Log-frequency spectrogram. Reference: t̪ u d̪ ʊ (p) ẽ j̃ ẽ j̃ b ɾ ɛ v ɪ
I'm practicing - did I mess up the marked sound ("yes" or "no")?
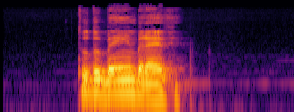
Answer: yes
